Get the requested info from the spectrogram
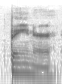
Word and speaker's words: Boehner: Boehner. It's pronounced Boehner.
